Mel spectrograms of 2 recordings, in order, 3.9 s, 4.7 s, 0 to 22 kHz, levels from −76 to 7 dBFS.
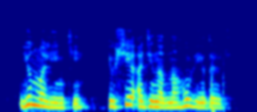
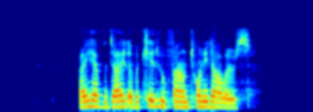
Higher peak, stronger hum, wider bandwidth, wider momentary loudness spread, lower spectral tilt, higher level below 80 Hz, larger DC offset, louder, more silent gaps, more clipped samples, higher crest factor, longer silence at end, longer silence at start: second, -4 dBFS vs 0 dBFS; neither; about the same, 7.6 kHz vs 7.8 kHz; first, 11 LU vs 8 LU; first, -9 dB/octave vs -7 dB/octave; first, -50 dBFS vs -62 dBFS; neither; second, -20 LUFS vs -13 LUFS; neither; neither; about the same, 16 dB vs 14 dB; second, 0.5 s vs 1 s; second, 0.3 s vs 1.2 s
